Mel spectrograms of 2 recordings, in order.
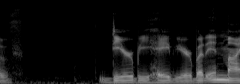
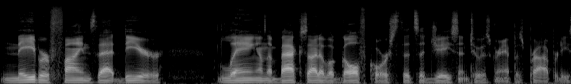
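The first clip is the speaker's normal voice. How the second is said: normal talking voice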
